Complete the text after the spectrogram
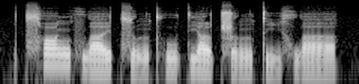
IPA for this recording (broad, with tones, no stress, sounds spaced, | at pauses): t͡sʰ ɑ˥ ŋ f w a˧˥ ɪ̯ t͡s ʊ̰˨˩ ŋ t̪ʰ u˥ t̪ j ä˥˩ ʈ͡ʂ ɤ˧˥ ŋ t̪ ḭ˨˩ x w ä˥˩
